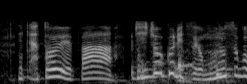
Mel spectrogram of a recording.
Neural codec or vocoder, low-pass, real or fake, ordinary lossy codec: codec, 16 kHz, 4 kbps, FreqCodec, larger model; none; fake; none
